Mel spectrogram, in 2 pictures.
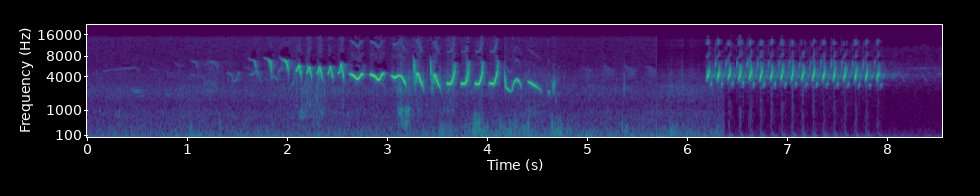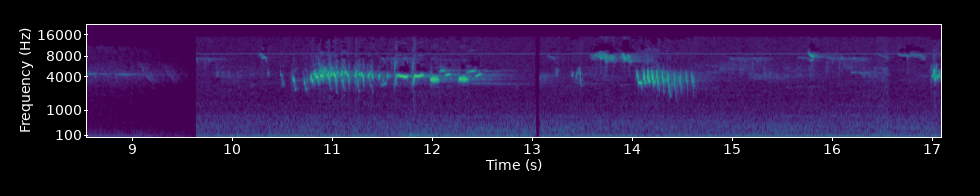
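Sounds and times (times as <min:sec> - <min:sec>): fast bird trill: 0:00.2 - 0:08.2, 0:10.3 - 0:14.8
bird whistling notes: 0:00.3 - 0:09.1, 0:09.8 - 0:16.4.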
